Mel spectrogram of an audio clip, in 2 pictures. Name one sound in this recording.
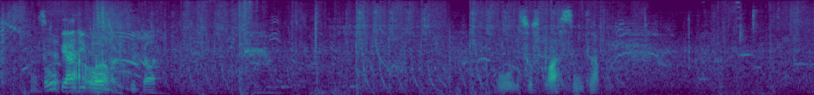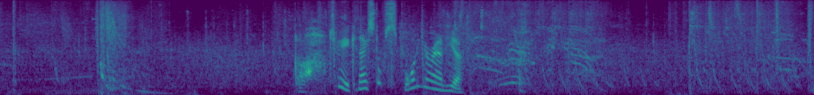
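Laser blasters fire in short bursts.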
